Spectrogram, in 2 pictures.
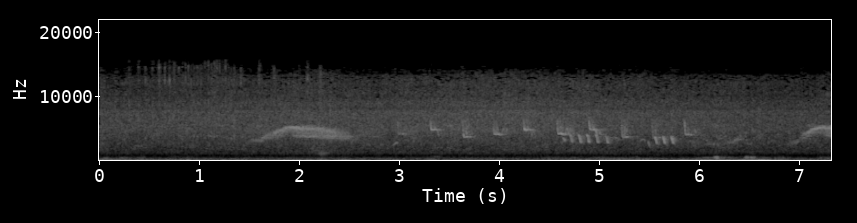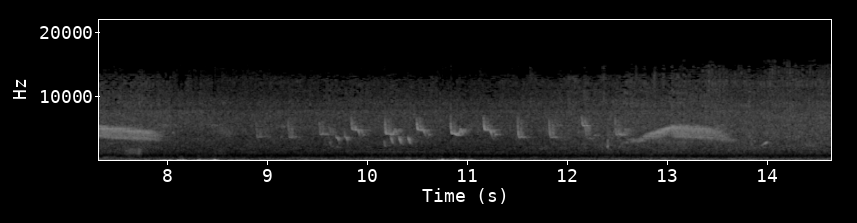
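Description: Wind gusts outdoors and buffets the microphone.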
